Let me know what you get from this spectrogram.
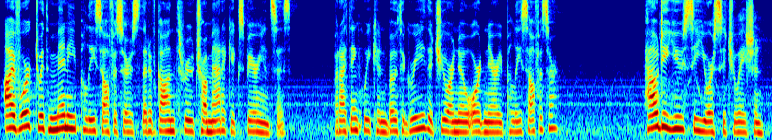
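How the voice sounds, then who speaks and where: A professional woman psychologist acted by a woman in a video game cutscene. Her voice is fairly low, and she speaks in a formal, tactful, measured way that can turn firm. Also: fairly even intonation, a little mellow, slight background noise, close to an everyday voice. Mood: calm, tactful. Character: composed, professional female psychologist, polite but firm.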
